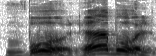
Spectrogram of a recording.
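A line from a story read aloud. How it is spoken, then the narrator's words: Shout. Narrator (Russian): выкрикнул я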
